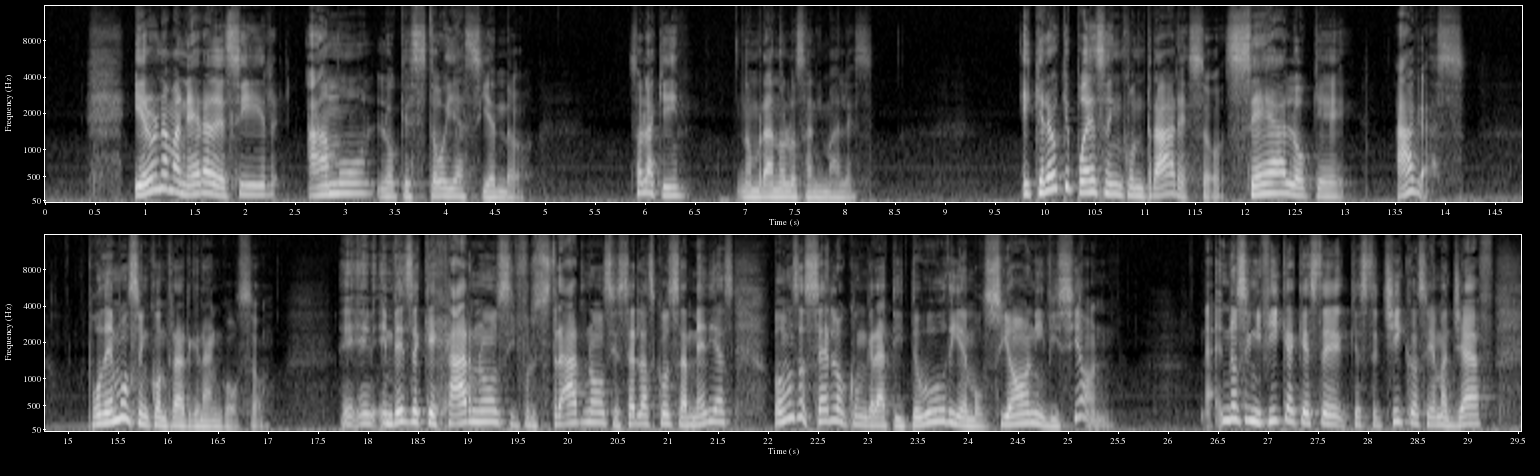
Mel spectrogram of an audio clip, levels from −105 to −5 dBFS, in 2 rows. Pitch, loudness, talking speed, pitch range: 145 Hz, -31 LUFS, 120 wpm, 115-180 Hz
